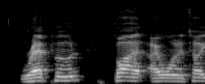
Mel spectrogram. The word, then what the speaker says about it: Rephun: It's repoon which is not repoun. Repune.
